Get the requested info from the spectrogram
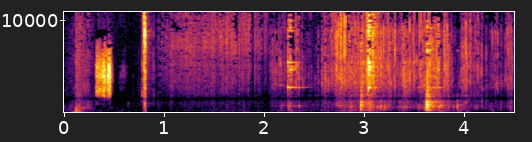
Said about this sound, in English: We're going to light a match. We're going to blow out the match and immediately throw it into the jar. And then we're going to replace the lid with a bag of ice. This is with the warm water in the jar.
